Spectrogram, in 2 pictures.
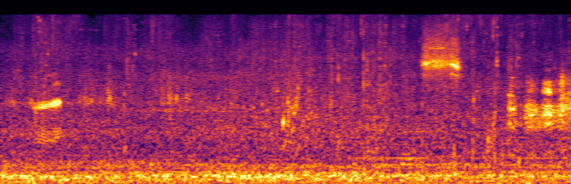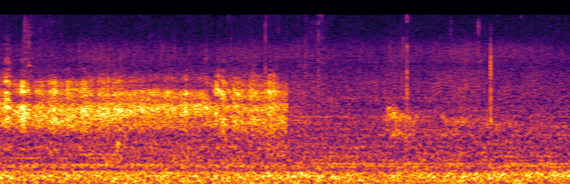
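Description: A frog croaks in a video game, in short calls over a steady bed of ambient noise and a few higher chirps, fairly faint.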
